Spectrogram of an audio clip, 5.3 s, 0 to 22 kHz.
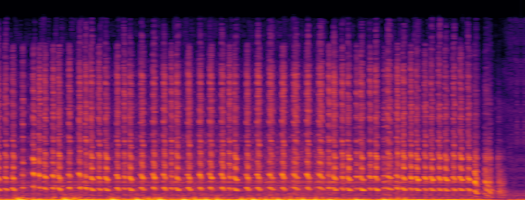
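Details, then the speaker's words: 1973 Honda CB350 Four, new condensers and spark, carburetors not yet cleaned and likely clogged, run on starting fluid: uneven popping firing for a few seconds then dies; catches but won't keep running. "now I haven't taken the car ball for anything I know that's probably clogged up so and I'm almost out of starting Floyd"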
